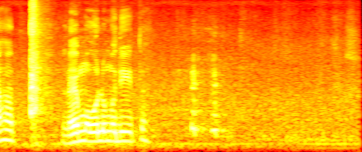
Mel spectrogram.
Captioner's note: chuckles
